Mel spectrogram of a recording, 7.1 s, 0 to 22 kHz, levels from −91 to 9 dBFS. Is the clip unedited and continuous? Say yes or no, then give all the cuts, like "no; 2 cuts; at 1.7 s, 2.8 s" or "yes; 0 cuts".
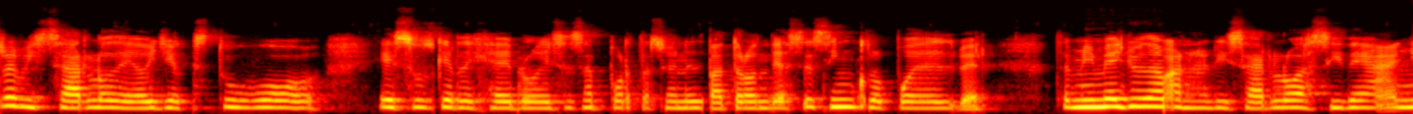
no; 6 cuts; at 1.0 s, 2.2 s, 2.6 s, 3.5 s, 4.3 s, 5.8 s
